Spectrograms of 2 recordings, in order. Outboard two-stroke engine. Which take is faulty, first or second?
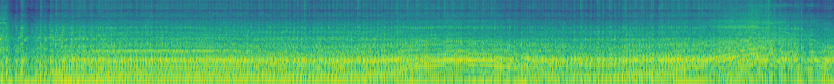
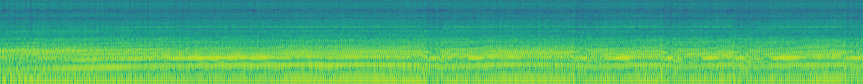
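second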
